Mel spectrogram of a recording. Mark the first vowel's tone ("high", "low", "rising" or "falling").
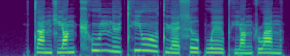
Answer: low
